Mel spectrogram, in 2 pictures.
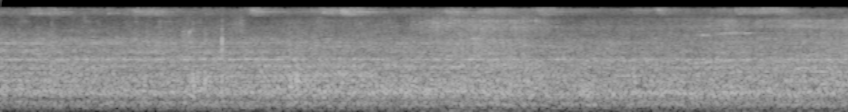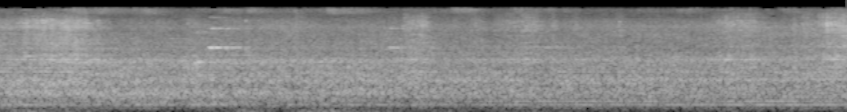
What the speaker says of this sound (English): Giant double stack train.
